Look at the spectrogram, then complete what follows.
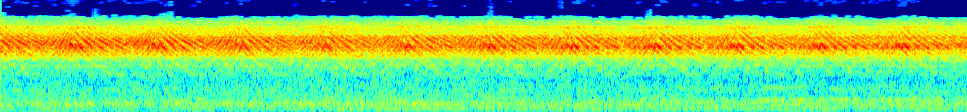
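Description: Electric trackless transfer cart driving on its polyurethane wheels: a steady, high-pitched whirring hiss from its drive.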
